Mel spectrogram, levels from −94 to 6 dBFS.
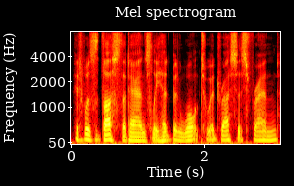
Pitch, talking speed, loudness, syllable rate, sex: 115 Hz, 230 wpm, -19 LUFS, 5.0 syllables/s, male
